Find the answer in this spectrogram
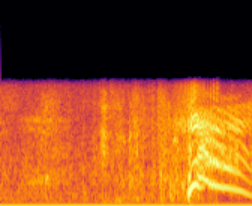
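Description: A short, loud cry sliding down in pitch, about one and a half seconds in, over a low steady background.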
